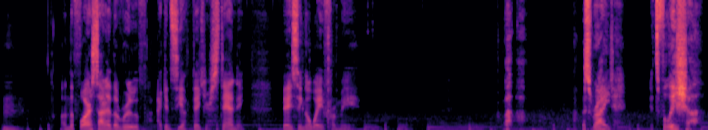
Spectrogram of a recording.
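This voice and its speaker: Man as Simon, animated student narrator over music. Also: medium pitch. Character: Simon, curious, self-doubting high school student narrator. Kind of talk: first-person scripted narration, amateur visual novel fandub.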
